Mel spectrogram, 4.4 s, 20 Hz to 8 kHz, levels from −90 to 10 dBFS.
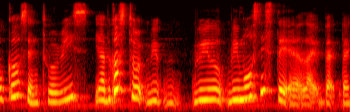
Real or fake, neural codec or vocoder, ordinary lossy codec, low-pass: real; none; none; 7.2 kHz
